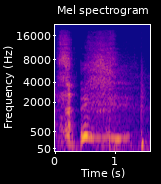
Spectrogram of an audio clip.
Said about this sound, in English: … said, gasping for air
